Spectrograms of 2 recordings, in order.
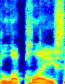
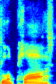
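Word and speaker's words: LaPlace: And people that are not from South Louisiana, many times they'll call it La Place, and that's the way it's spelled, but it's La Place.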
